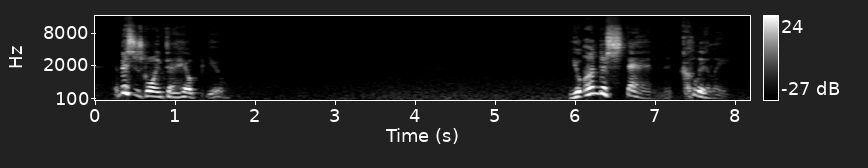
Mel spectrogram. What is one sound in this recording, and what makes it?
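A man speaks calmly and closely into a microphone, pausing between phrases.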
